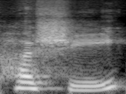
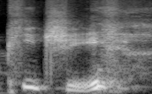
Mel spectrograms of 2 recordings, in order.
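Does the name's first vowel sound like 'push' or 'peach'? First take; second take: push; peach. First: The first vowel sounds like in push. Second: The first vowel sounds like in peach. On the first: The speaker calls it right. "correctly pronounced as Pushy" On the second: The speaker calls it wrong. "not Peachy"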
